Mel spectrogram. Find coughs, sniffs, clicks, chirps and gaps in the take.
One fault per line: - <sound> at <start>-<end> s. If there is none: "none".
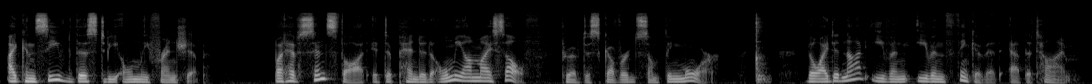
- tap at 7.6-7.7 s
